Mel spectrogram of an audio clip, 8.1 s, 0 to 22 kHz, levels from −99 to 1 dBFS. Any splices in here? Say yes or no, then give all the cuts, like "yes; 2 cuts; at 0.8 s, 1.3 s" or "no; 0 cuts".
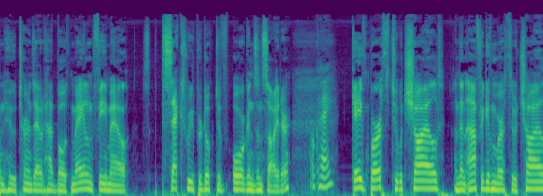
no; 0 cuts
